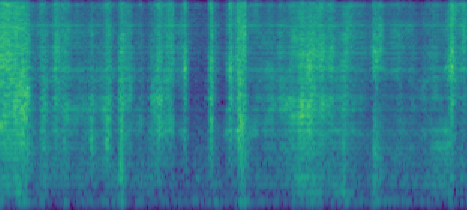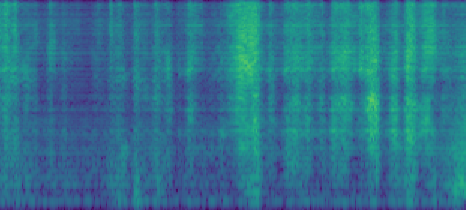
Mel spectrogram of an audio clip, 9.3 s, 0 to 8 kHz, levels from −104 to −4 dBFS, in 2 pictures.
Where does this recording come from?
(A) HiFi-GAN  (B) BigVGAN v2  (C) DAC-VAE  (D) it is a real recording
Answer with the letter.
A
